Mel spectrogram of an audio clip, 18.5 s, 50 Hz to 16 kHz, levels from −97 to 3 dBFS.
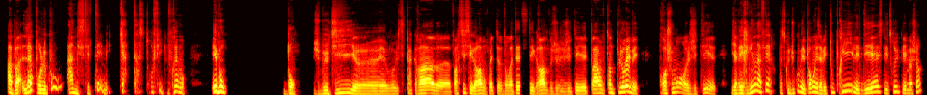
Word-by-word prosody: Ah - - +8
bah - - +5
là - - +6
pour 150 - 0
le 135 -1 +3
coup, 355 +4 -5
ah 160 - -2
mais 140 -5 -4
c'était 115 -4 -10
mais - - -11
catastrophique - - -12
vraiment 185 +6 -5 0.5
et - - +8
bon 195 -3 +6 1.1
bon, - - 0 0.3
je 115 -1 -11
me 120 +2 -2
dis, 140 +4 -3
heu: 110 -1 0
«Oh 110 +1 -7
c'est 105 - -17
pas 125 -2 -9
grave». 125 +1 +6
Heu, 100 -2 +2
enfin 105 +4 -3
si 155 - -8
c'est 130 - -2
grave 115 +2 +7
en 110 - -8
fait 120 0 -4
dans 110 +1 -5
ma 115 - +1
tête, 135 0 -1
c'était 115 -3 -6
grave, 125 +3 +4
je 110 -1 -11
j'étais 115 +3 -2
pas 145 0 +4
en 145 -3 -2
train 155 -2 -2
de 140 - -6
pleurer, 185 +5 +4
mais 110 -7 -3 0.4
franchement 165 -1 -2
j'étais, 110 +8 -7
heu, - - -17 0.3
il 125 - -9
y - - +5
avait 130 +2 +2
rien 160 - 0
à 210 - +3
faire, 230 +3 -4
parce 125 - -13
que - - -8
du 140 +1 -7
coup 210 - -8
mes 165 -5 +2
parents, 165 +6 +2
ils 170 - 0
avaient 115 -1 -1
tout 165 +7 -9
pris, 220 +5 -4
les 155 -8 -1
DS, 170 +10 +1
les 135 - -5
trucs, 195 +8 -7
les 135 - -1
machins, 125 +11 -4
130 Hz, 220 wpm, -23 LUFS, 115-165 Hz, 1.1 s, Ah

